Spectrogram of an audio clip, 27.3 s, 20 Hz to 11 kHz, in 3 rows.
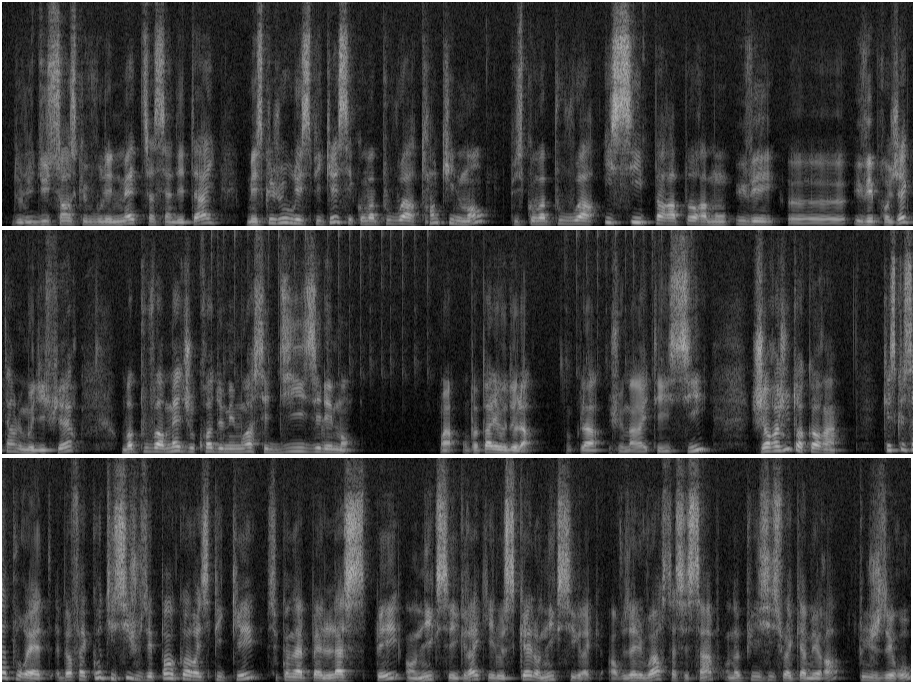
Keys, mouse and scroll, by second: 2.3-4.9 middle drag, 6.3 click, 11.4 click, 11.6 click, 11.8 click, 12.0 click, 12.4 click, 12.6 click, 12.8 click, 13.0 click, 13.4 click, 15.0 click, 15.2 click, 15.4 click, 15.5 click, 15.7 click, 15.9 click, 17.8-19.0 middle drag, 26.0 KP_0.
